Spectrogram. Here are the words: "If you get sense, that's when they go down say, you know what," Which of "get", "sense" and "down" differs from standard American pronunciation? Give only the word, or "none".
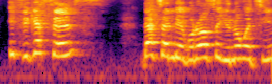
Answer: down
